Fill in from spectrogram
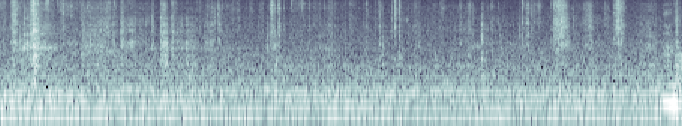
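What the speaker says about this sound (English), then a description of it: "I'm just going to cut what I can with my big scissors" Large scissors cut through paper in quiet, irregular snips and crisp rustles, soft and close with no talking.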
